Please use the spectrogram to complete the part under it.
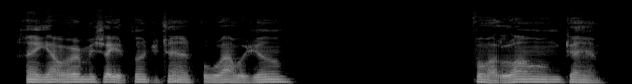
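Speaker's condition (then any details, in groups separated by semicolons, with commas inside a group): Brain bleed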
